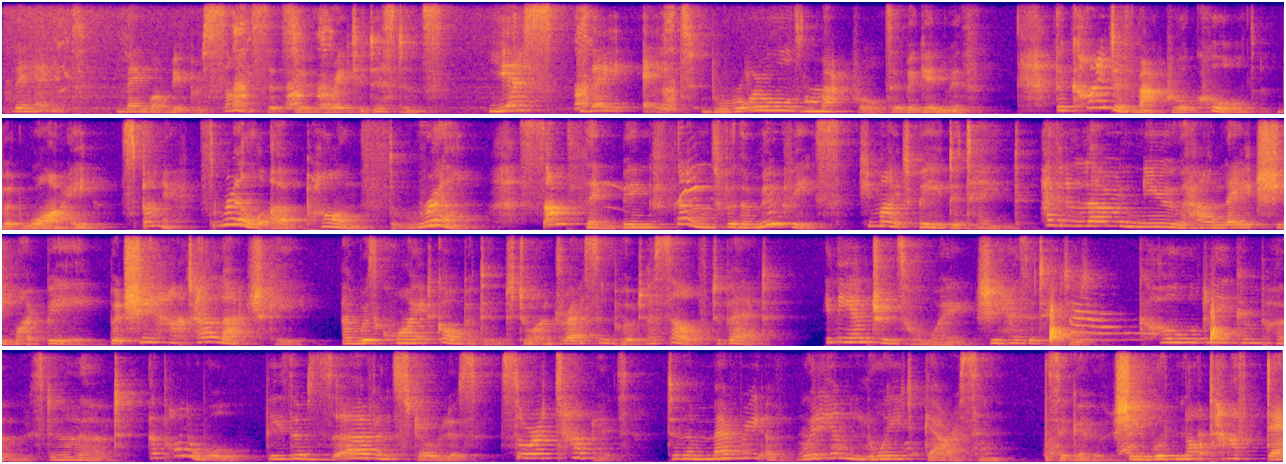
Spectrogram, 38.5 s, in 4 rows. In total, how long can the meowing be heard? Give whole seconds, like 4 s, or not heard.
3 s.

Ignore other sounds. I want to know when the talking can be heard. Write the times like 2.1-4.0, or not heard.
0.1-38.4.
